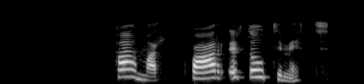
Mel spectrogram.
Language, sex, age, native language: Icelandic, female, 20-29, Icelandic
